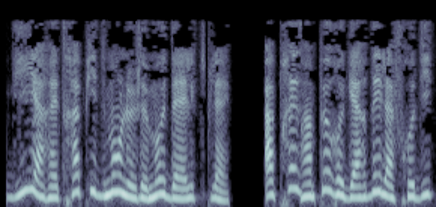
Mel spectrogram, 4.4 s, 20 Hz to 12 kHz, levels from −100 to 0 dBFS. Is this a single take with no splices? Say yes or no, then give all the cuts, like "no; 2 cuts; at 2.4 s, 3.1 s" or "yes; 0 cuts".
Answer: no; 3 cuts; at 1.4 s, 2.0 s, 3.0 s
